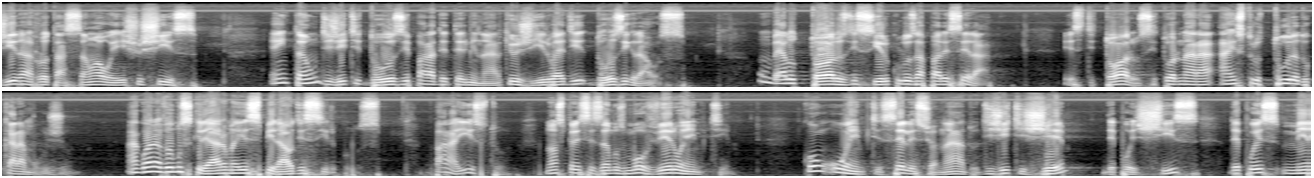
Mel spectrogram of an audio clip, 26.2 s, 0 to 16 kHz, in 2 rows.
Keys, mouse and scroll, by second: 10.0-14.4 middle drag, 18.6-24.2 middle drag, 24.9 g.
